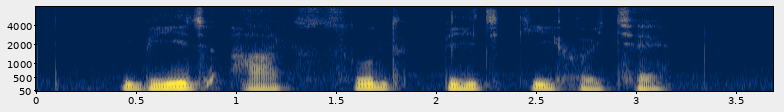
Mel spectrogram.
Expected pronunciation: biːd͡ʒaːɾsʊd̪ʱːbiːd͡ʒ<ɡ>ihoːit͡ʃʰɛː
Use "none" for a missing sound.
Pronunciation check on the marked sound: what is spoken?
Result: k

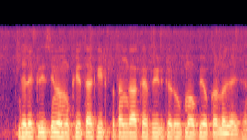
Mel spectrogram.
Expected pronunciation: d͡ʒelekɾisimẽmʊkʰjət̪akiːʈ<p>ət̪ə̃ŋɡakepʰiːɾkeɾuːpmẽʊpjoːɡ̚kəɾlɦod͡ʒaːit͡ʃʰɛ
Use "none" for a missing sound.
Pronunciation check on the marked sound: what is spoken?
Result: p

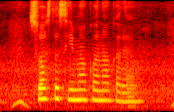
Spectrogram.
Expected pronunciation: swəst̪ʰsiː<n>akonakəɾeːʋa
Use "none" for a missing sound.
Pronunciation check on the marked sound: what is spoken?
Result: m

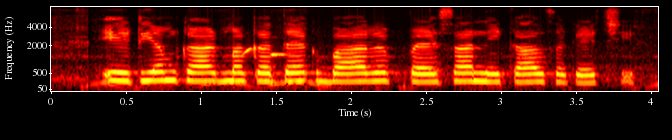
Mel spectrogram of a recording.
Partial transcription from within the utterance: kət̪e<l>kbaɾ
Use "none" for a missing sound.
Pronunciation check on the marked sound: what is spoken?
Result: none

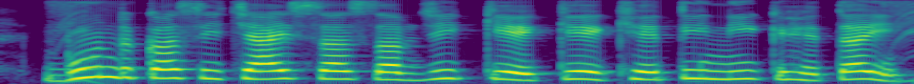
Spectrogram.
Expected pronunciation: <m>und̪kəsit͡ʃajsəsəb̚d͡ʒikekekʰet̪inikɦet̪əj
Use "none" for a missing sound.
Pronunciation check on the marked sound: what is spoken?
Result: b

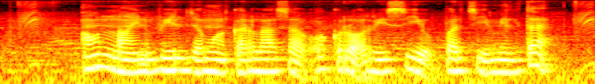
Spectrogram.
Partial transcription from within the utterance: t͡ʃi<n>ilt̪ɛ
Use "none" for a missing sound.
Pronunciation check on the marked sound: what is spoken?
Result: m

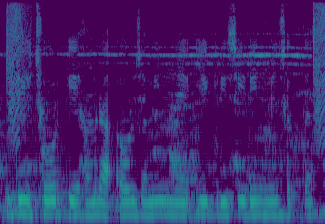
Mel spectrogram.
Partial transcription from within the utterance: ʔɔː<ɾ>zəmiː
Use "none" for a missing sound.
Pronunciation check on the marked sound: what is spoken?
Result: ɾ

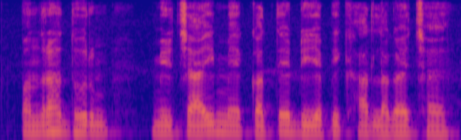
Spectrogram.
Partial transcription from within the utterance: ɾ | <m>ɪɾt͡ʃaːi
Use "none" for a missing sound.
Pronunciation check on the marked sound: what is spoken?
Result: m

